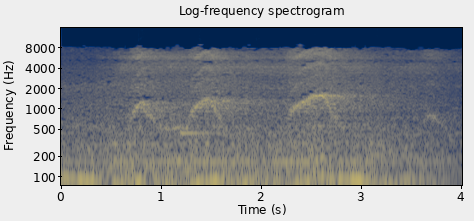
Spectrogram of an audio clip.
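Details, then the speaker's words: 2021 Ford Ranger whose owner says the engine sounds like a whistle: a high whistle rises and falls twice with revs over a low engine drone; the technician traced it to the turbocharger, with no oil change in 30,000 miles; repairs declined. "technician found the noise to be caused by the turbo, and that the vehicle hasn't had an oil change in 30,000 miles."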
